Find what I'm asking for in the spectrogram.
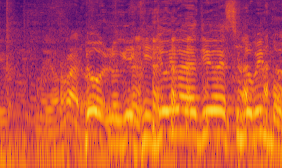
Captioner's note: laughter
